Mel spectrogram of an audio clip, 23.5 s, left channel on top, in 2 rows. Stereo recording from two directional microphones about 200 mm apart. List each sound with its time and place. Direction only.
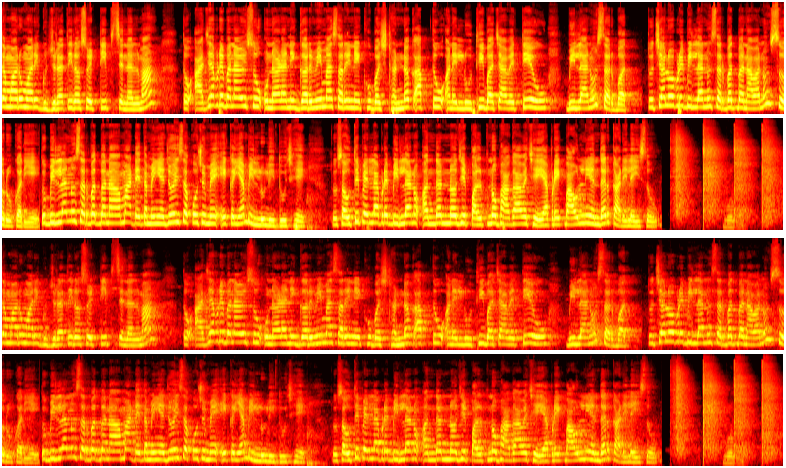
0.0 s a woman's voice: 55° left (ahead or behind)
